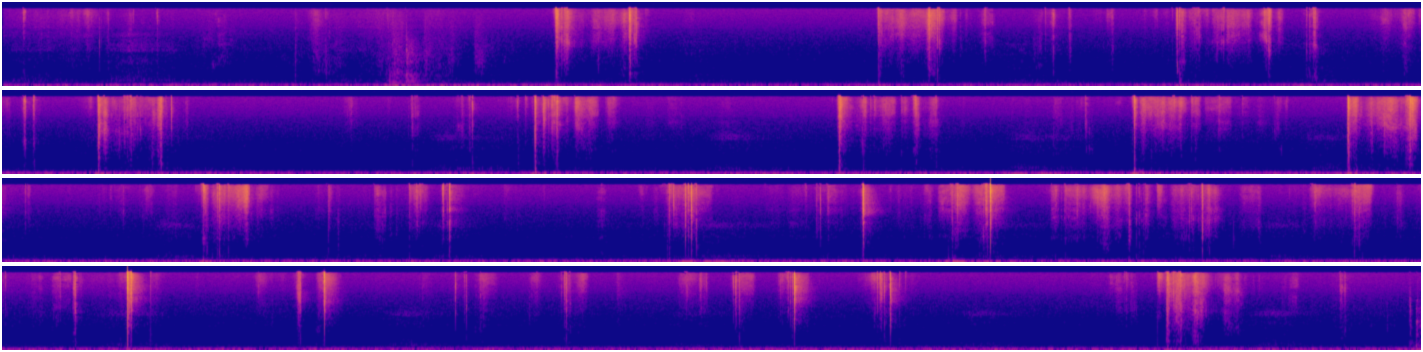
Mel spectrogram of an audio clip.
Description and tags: roll of money exchanging hands
Roll of money wrapped in a rubber band exchanging hands. Many takes.
foley, hands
